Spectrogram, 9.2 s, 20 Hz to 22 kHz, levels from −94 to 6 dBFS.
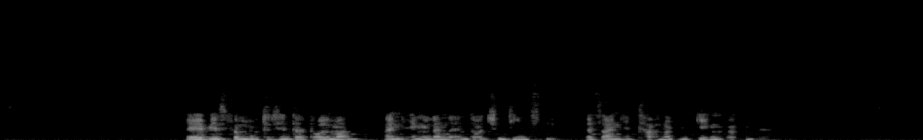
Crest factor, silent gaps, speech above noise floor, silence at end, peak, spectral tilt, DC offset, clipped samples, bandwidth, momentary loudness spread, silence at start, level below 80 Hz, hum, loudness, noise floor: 20 dB; none; over 49 dB; 1.7 s; -22 dBFS; -9.5 dB/octave; under 0.1%; under 0.1%; 5.6 kHz; 15 LU; 1.85 s; -78 dBFS; none; -42 LUFS; under -90 dBFS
